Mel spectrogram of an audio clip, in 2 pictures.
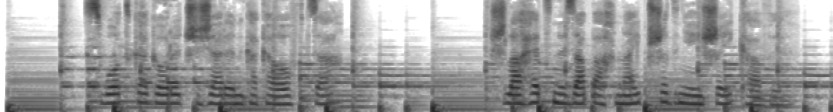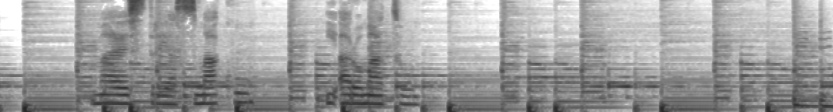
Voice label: Polish, Eastern European, Female, 20s-20s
